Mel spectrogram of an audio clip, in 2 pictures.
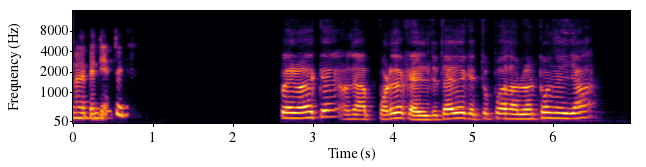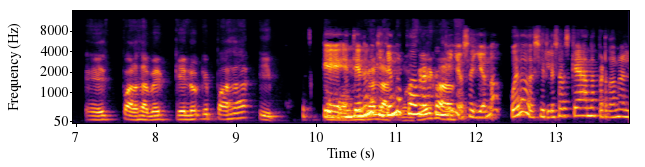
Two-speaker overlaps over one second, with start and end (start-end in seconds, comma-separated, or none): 10.1-11.9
